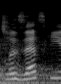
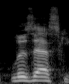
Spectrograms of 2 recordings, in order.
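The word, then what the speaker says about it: Lizewski: Lazeski is how you pronounce it. Lazeski.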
